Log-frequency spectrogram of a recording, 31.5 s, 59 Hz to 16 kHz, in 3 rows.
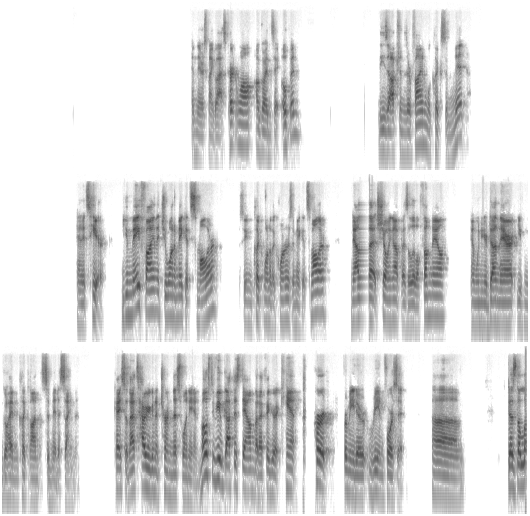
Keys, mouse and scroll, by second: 0.0 click, 0.8 click, 1.0 click, 2.6 click, 2.8 click, 3.8 click, 5.5 click, 8.6 click, 11.3 click, 15.8 click, 20.2-20.8 scroll down 3.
